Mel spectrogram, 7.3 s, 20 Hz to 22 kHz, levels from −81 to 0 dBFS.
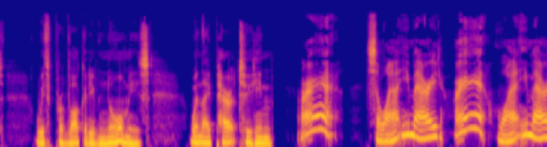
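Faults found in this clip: No audible faults found in this speech clip.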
